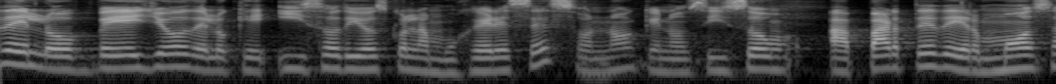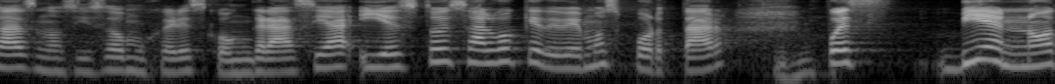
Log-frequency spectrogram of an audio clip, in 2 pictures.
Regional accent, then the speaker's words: La Paz, Baja California Sur, Mexico; mi ciudad natal, La Paz, Baja California

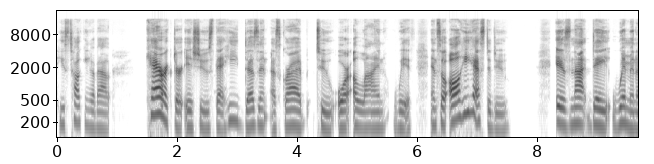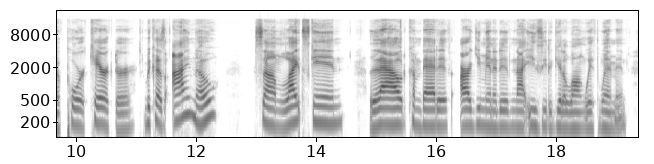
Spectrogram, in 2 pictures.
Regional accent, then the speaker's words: the Bay Area, California, United States; I'm from the Bay

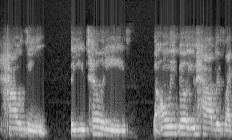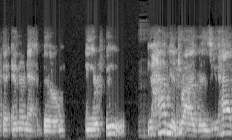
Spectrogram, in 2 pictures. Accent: Sumter, South Carolina, United States; moved away as an adult; also born or lived in Alaska; now in Kuwait; I'm from Sumter, South Carolina

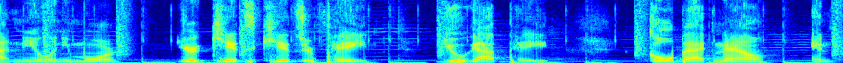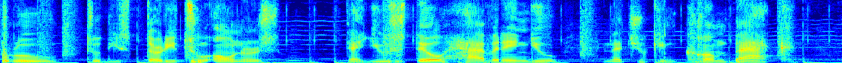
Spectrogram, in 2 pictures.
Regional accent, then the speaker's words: Los Angeles, California, United States; I grew up in South Central.

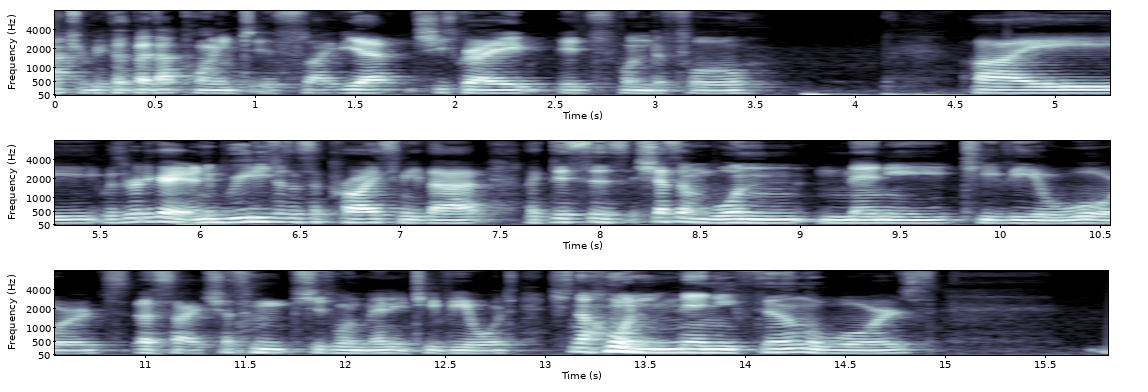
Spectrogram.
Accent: Ireland; I grew up in Ireland

